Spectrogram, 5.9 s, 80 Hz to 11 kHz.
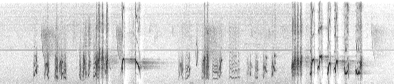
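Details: Dok Taeng bird singing continuously on 8 September 2023, a dense stream of varied chirps, short buzzy notes and bright whistles in quick succession with hardly any pause.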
